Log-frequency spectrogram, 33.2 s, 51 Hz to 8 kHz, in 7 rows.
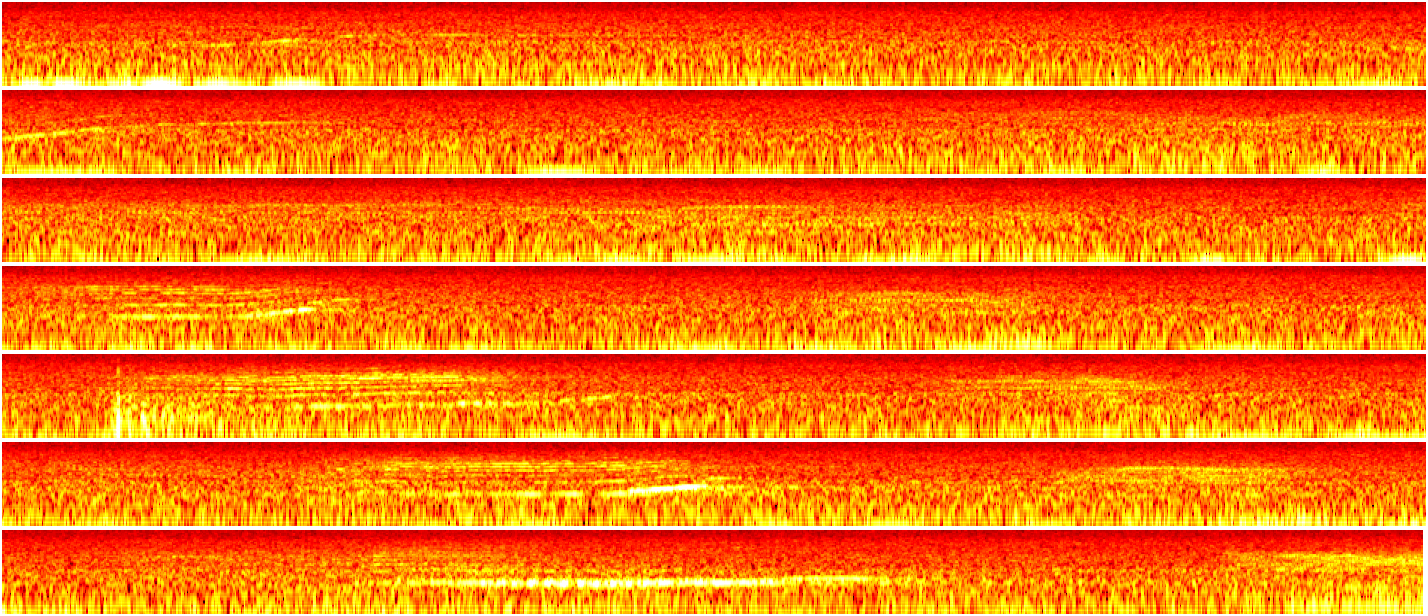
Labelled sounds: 5.0	5.7	humpback whale, 0.80 to 1.2 kHz
11.8	12.2	humpback whale, 1.2 to 1.5 kHz
14.4	15.5	humpback whale, 0.83 to 2.4 kHz
19.5	20.6	humpback whale, 0.80 to 2.4 kHz
22.1	22.4	humpback whale, 1.3 to 1.7 kHz
25.1	25.7	humpback whale, 1.3 to 2.5 kHz
27.4	27.9	humpback whale, 1.3 to 1.7 kHz
32.7	33.2	humpback whale, 0.96 to 1.9 kHz

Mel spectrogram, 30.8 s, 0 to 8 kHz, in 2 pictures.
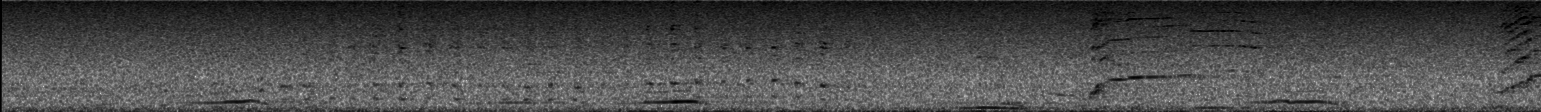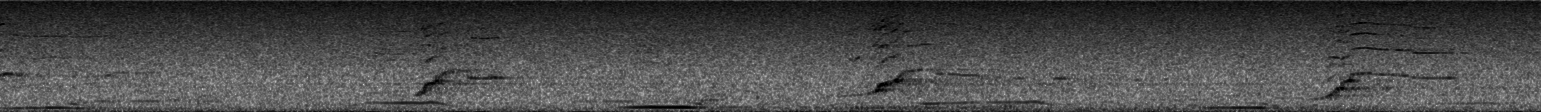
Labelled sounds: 11.1	12.7	humpback whale, 0.80 to 4.9 kHz
15.2	16.1	humpback whale, 0.80 to 2.9 kHz
19.7	20.5	humpback whale, 0.80 to 2.9 kHz
24.2	25.3	humpback whale, 0.80 to 2.4 kHz
28.7	30.0	humpback whale, 0.80 to 4.3 kHz

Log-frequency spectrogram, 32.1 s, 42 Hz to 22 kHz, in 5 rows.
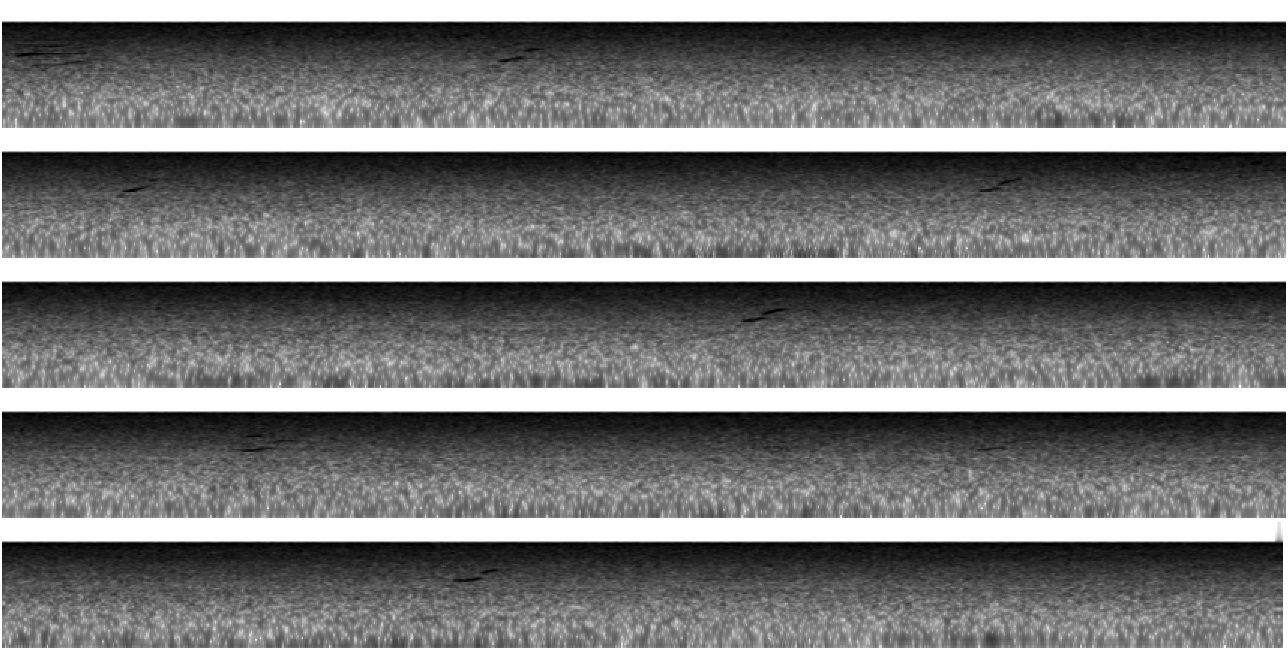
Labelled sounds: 0.1	0.5	killer whale, Bigg's (transient), 0.90 to 1.7 kHz

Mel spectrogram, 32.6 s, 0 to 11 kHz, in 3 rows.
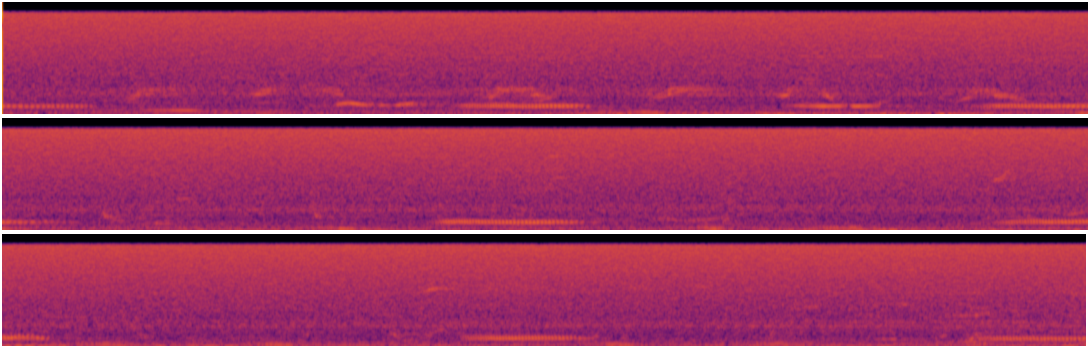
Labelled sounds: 25.9	26.2	humpback whale, 1.9 to 2.1 kHz

